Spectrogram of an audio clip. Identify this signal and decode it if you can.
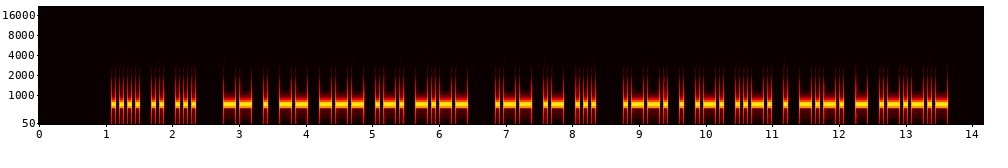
Morse code, heard as a keyed tone, about 20 wpm, 700 Hz. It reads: HIS MEMORY WAS PERFECT.
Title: Sentences from Top 1300 Words 20wpm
